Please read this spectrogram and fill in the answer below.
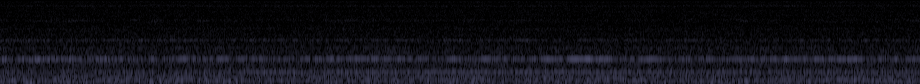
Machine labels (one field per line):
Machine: slide rail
